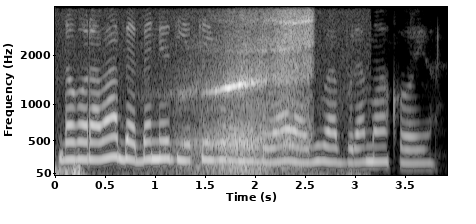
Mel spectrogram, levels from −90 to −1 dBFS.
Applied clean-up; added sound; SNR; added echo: none; Breathing; -1 dB; none.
